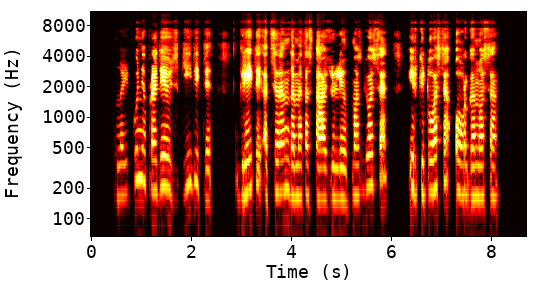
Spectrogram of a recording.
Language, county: Lithuanian, Vilnius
